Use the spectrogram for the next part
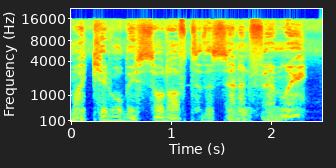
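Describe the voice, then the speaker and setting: A man's voice: deep voice, wildly swooping pitch, brisk, fairly bright tone, in a large hall, voice pushed down, exaggerated voice. A man voicing a hardened, proud assassin in an anime fan dub, speaking in a grim, restrained manner. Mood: grim, resigned. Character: hardened adult male assassin, proud, brooding, cynical. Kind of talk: anime manga fan dub, inner monologue.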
